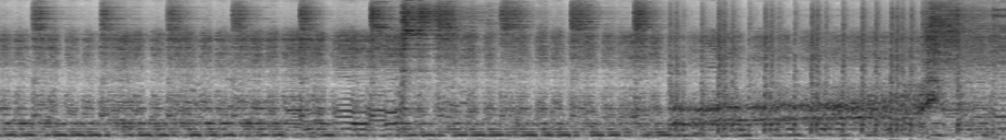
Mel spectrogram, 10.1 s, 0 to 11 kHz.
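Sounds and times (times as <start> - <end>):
rock band playing heavy rock: 0.0 - 10.0.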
